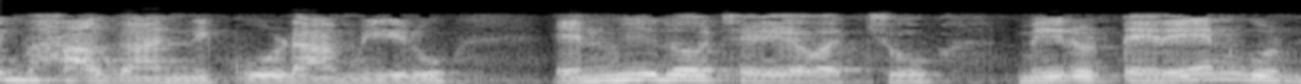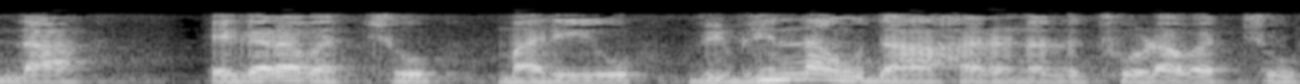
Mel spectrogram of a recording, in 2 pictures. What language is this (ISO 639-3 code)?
tel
